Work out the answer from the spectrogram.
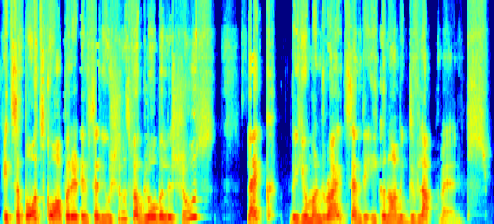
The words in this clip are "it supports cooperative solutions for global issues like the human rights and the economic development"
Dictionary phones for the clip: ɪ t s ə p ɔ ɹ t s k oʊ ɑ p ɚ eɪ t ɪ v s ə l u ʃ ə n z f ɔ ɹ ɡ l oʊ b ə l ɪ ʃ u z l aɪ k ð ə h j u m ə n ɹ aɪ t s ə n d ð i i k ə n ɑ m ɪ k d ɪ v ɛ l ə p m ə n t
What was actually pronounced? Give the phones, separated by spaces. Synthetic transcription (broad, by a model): ɪ t s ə p ɔ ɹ t s k oʊ ɑ p ɚ eɪ t ɪ v s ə l u ʃ ə n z f ɔ ɹ ɡ l oʊ b ə l ɪ ʃ u z l aɪ k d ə h j u m ə n ɹ aɪ t s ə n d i i k ə n ɑ m ɪ k d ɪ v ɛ l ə p m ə n t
